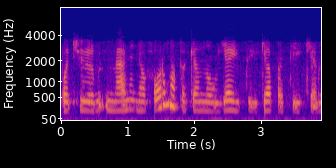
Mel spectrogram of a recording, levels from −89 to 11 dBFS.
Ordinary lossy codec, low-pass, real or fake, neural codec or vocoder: Opus, 64 kbps; 7.2 kHz; fake; codec, 44.1 kHz, 7.8 kbps, Pupu-Codec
